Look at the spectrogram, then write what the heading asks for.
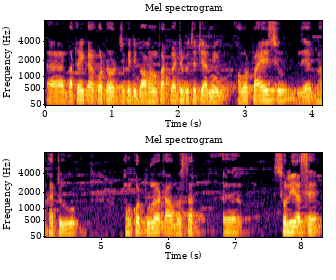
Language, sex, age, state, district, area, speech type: Assamese, male, 60+, Assam, Charaideo, urban, spontaneous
